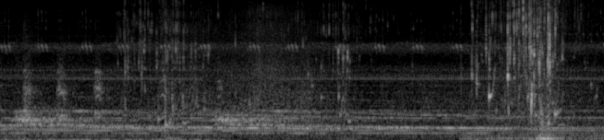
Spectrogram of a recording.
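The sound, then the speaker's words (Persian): Water is poured and splashed over hands in a short, close burst near the end, rising out of a steady background hum with faint dripping and gurgling earlier on. “یه آب دیگه بزنم دستورو.”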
